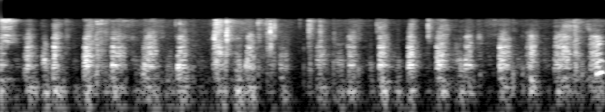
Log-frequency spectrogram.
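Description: Quick, rhythmic panting, about four breaths a second.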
